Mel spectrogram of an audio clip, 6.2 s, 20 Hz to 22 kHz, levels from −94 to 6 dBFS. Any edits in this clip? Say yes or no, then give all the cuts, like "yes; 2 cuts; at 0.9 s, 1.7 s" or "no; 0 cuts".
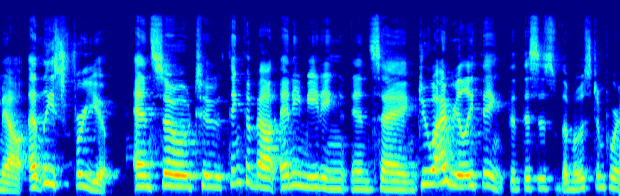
yes; 2 cuts; at 1.2 s, 4.2 s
